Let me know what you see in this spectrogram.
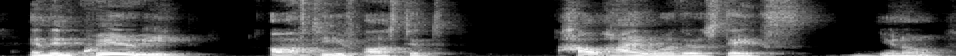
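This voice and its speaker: In a room with audible echo, a man with a medium pitch and ordinary pitch variation talks at a fairly slow pace, somewhat breathy, at a very even loudness and with long, frequent pauses. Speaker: communication coach. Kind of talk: podcast interview.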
